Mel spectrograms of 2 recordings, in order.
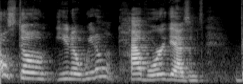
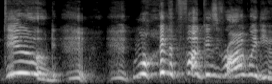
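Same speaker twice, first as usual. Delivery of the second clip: laughing disbelief; 10 semitones higher, 3 dB louder than usual. Retold or imitated. Retelling her reply to guy.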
